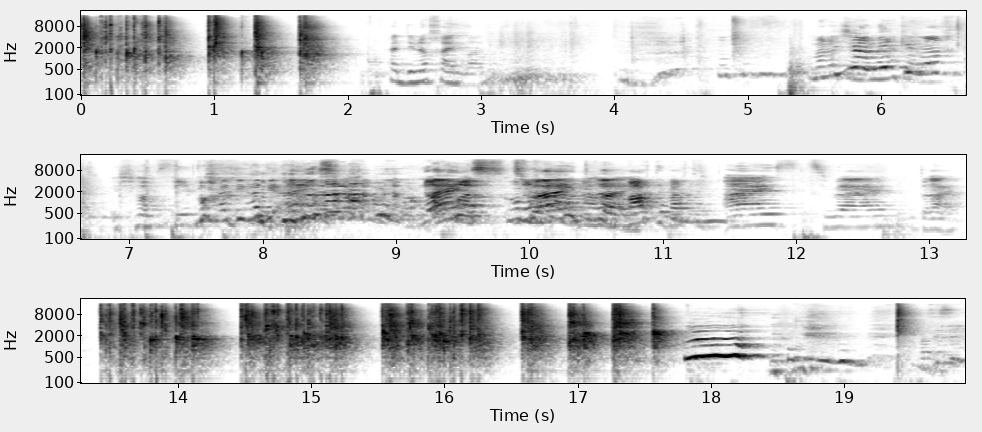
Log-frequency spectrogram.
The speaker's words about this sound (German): Das ist unsere Klatschen in Syrien. Wenn wir in die Schule rein oder in die Klasse reingehen, wir müssen das machen.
